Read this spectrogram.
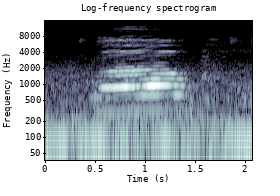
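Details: A very vocal male Bengal cat gives a single drawn-out meow, rising then falling in pitch. He is annoyed that he can no longer escape over the back door.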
